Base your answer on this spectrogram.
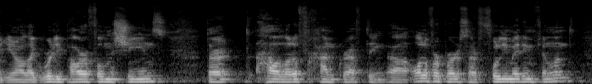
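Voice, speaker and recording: In a Spanish accent, the speaker talks at a fairly quick pace with monotone, flat intonation. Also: man. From southern Chile. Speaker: company founder, bassist. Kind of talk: presentation talk.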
